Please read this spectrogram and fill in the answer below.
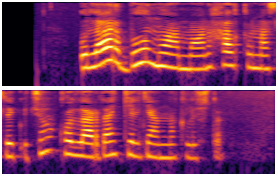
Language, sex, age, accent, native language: Uzbek, female, 18-24, Xorazm, Uzbek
